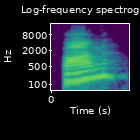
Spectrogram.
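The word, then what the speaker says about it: Ghosn: that former Nissan supro Carlos uh Bon which actually how you pronounce it properly write his book last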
